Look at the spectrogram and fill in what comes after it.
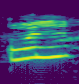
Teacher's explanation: قاف کو موٹا پڑھیں گے، ٹھیک ہے، کل کل کر کے نہیں پڑھیں گے، اس کو موٹا پڑھیں گے قل قاف میں۔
